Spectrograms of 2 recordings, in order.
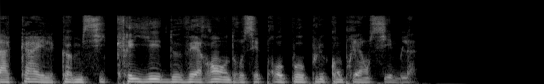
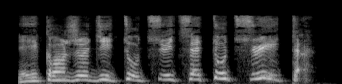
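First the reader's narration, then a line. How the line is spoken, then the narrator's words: Furious, triumphant barking. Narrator (French): aboya Kyle d'un ton où se mêlaient la fureur et le triomphe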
